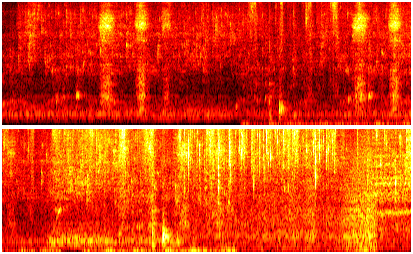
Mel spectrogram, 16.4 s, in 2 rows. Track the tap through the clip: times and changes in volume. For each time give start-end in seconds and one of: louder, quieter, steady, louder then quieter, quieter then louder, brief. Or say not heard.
0.0-16.3 louder.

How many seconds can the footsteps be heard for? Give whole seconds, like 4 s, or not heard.
8 s.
